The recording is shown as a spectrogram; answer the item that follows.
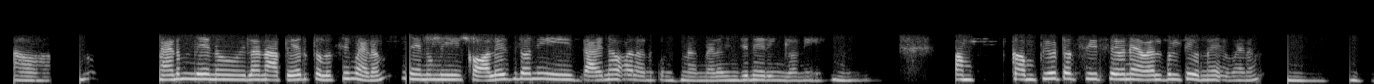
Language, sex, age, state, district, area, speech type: Telugu, female, 45-60, Andhra Pradesh, Alluri Sitarama Raju, rural, conversation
